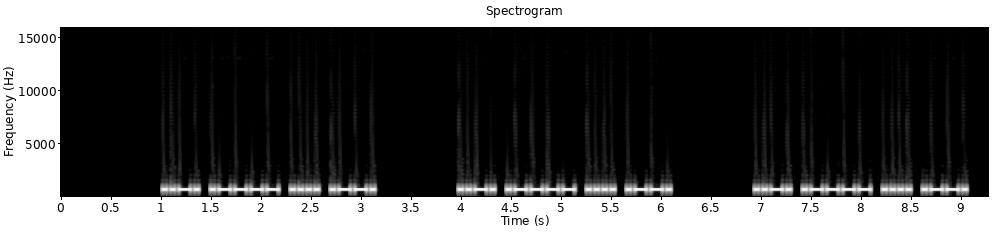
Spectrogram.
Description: Morse code, heard as a keyed tone, about 32 wpm, 700 Hz. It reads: F1HP F1HP F1HP
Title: DXCC-100 Call Signs - 4 Characters - Repeated 3x - 30wpm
